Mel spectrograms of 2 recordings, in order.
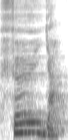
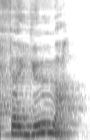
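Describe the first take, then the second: First: The final E of feuille is silent. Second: The final E of feuille is pronounced aloud. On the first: The speaker calls it right. "une deuxième syllabe qui fait feuilla" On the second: The speaker calls it wrong. "Et non pas feuilleua"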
